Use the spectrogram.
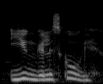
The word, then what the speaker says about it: Djungelskog: It is pronounced Djungelskog. Djungelskog.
